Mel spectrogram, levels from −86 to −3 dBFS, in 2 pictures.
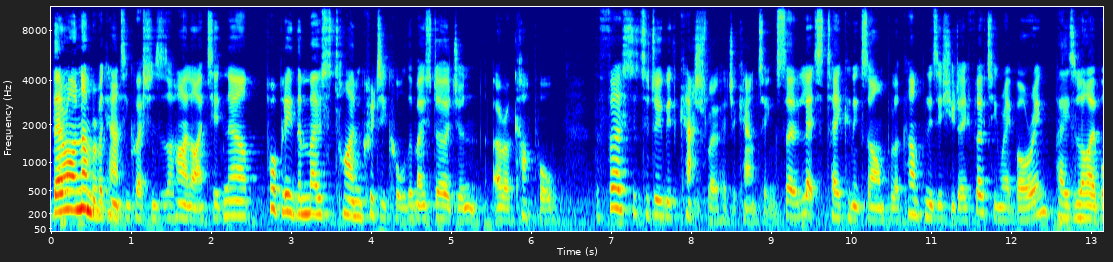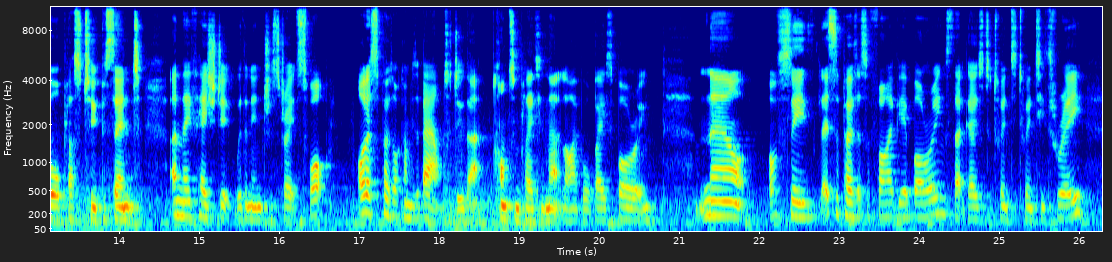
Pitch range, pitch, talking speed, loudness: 135-175 Hz, 150 Hz, 195 wpm, -29 LUFS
